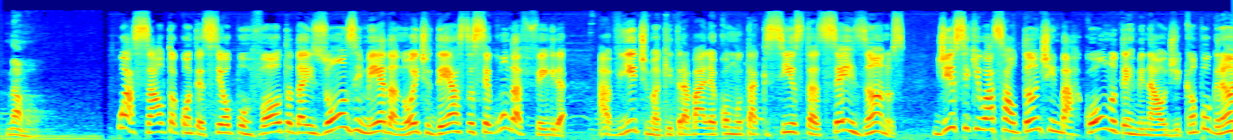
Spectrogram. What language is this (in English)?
Portuguese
